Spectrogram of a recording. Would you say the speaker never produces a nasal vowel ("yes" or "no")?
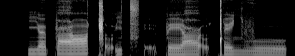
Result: yes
